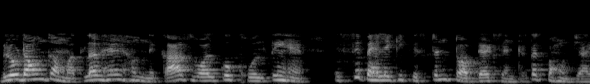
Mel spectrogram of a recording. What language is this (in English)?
Hindi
